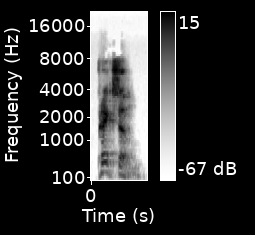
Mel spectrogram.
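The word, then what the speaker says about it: Prexum: spell it just to make sure that the pronunciation isn't skewed uh the way i said is p-r-e-x-u-m prixm and plastic prickson is an ace uh so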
